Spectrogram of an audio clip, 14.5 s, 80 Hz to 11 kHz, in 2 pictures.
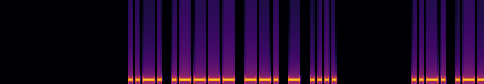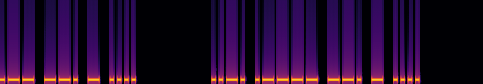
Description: Morse code, heard as a keyed tone, about 22 wpm, 700 Hz. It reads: F1GTH F1GTH F1GTH
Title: DXCC-100 Call Signs - 5 Characters - Repeated 3x - 22wpm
